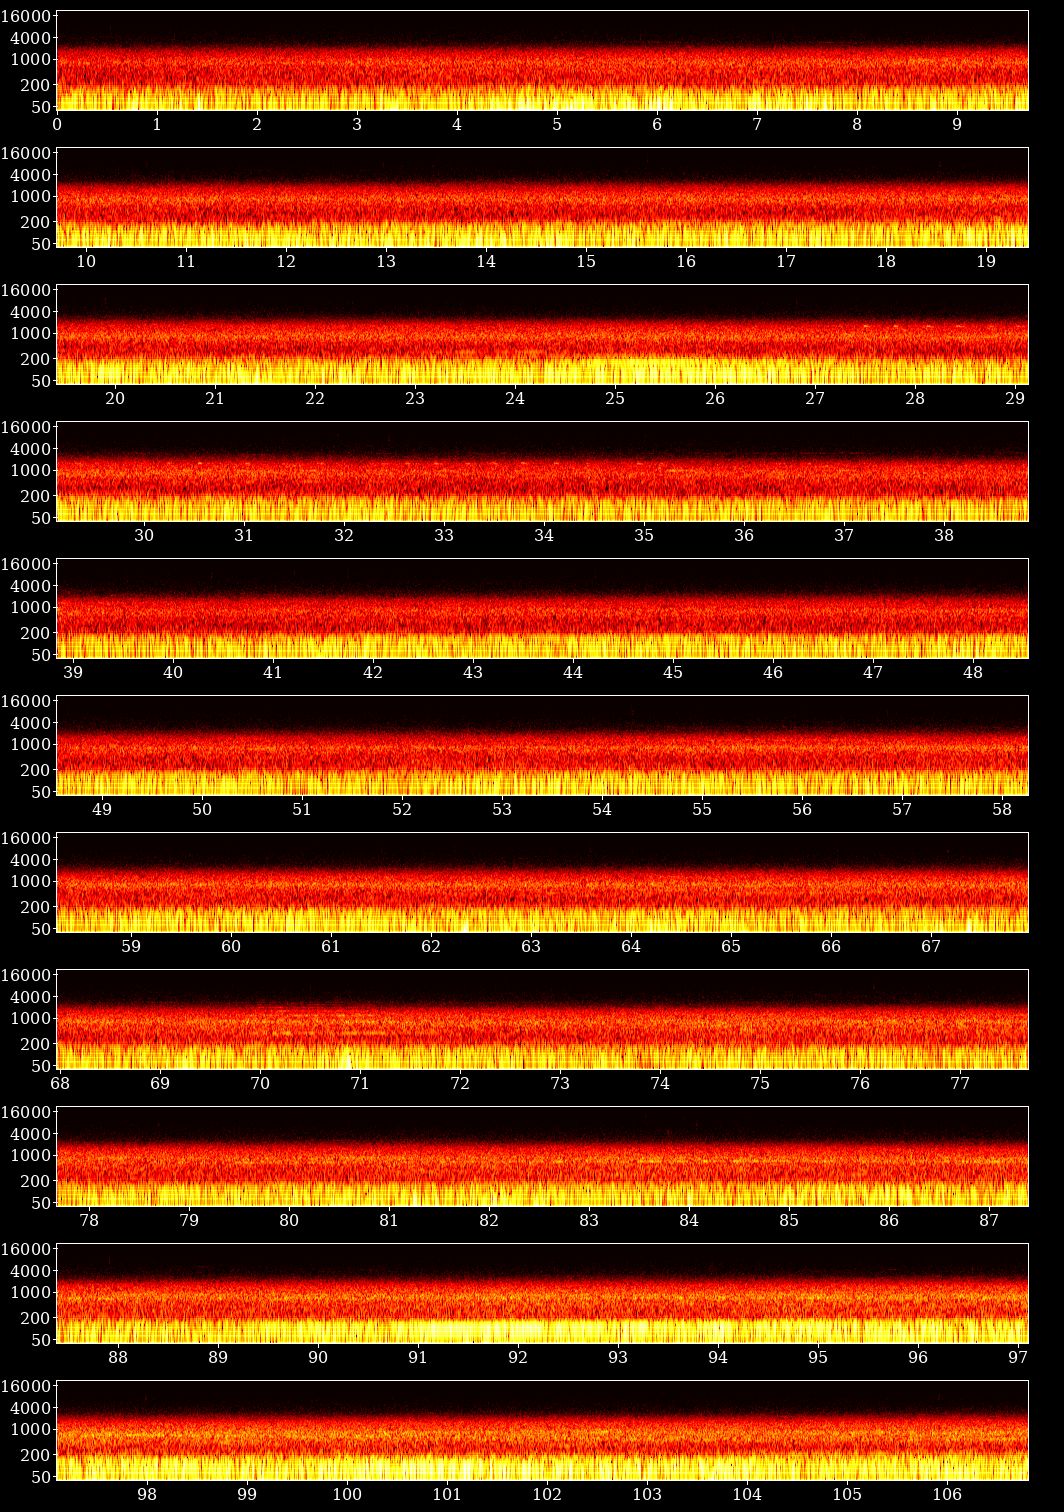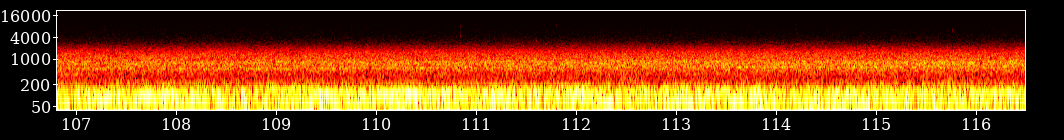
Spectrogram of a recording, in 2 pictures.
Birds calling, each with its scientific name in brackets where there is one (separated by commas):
Canada Goose (Branta canadensis)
